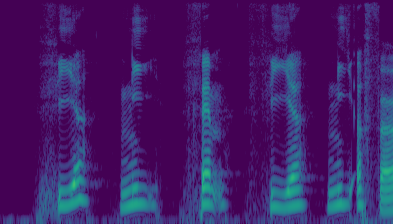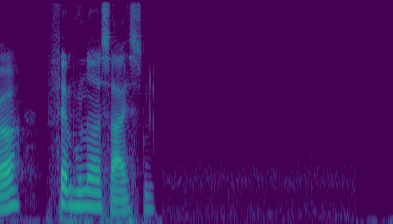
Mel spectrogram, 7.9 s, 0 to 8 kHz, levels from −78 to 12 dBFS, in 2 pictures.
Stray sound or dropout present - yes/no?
no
